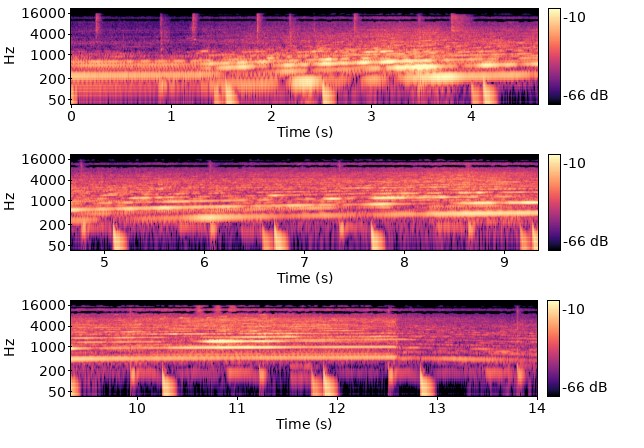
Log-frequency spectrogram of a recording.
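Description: Suzuki sport bike engine on a chassis dyno, held briefly at a steady speed and then revved in one long dyno pull, its pitch climbing smoothly for about eleven seconds before the throttle shuts near the end and the revs drop away.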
